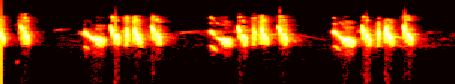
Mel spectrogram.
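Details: Pailing bird, pekling song: short high bursts of quick chirping notes, each lasting about half a second, separated by brief silences and repeated about four times.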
